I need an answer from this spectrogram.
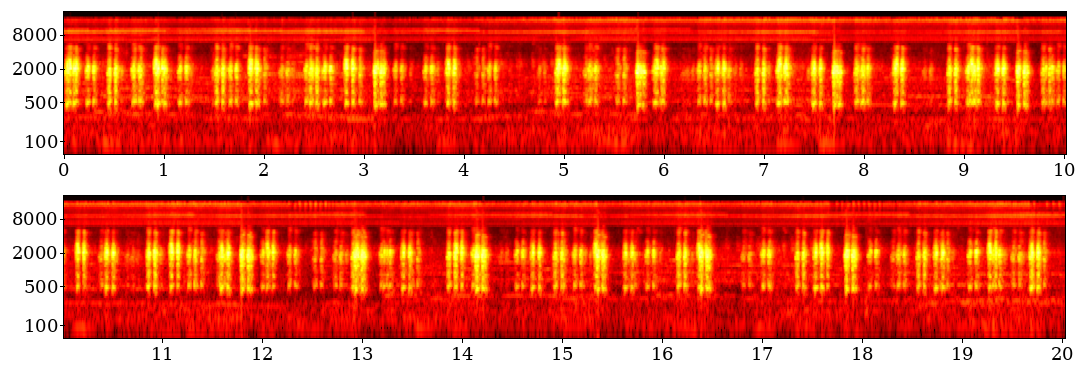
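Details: Big frogs at night giving loud rhythmic croaks in rapid runs, pausing briefly between bursts, several animals calling together, presented as an eerie natural sound that helps children sleep.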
